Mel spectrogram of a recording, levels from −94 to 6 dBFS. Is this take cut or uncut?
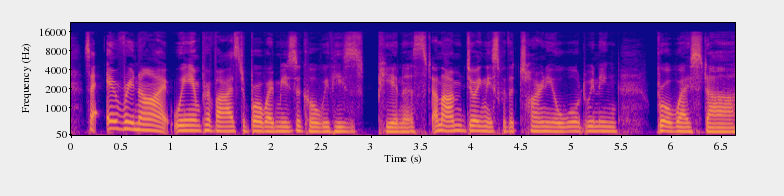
uncut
